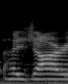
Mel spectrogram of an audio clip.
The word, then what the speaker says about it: Hajjar: gonna be Steve Park we uh we like to call him silent Jay so Steve hajjar is how it's actually pronounced but Steve Harvey Milwaukee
